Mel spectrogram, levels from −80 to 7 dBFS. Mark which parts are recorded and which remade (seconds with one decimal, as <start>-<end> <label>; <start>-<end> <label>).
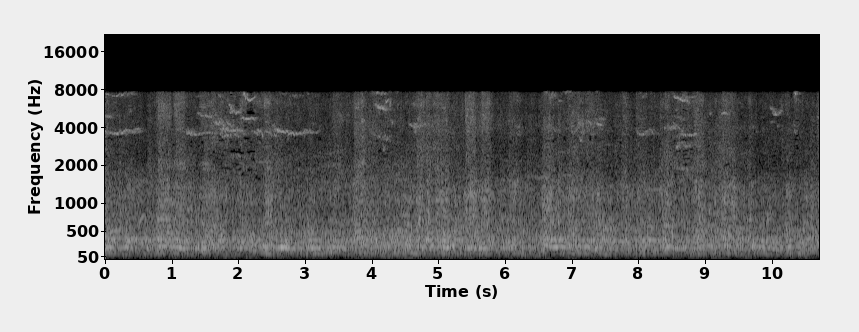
0.0-2.5 recorded; 2.5-7.5 remade; 7.5-10.7 recorded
